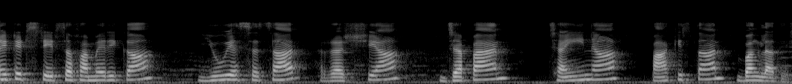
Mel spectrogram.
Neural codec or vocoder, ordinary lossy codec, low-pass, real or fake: none; none; 7.2 kHz; real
